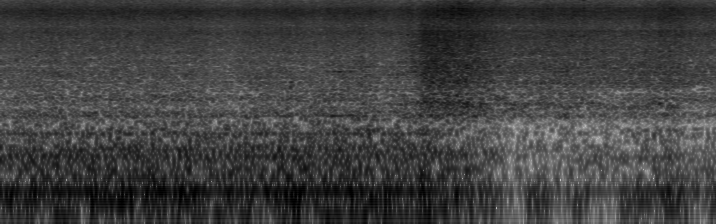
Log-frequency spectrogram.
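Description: Tomato paste hitting cooked spices in a hot pan for broccoli kofta curry sets off a loud, steady sizzling spray that swells briefly midway, close and with no voices.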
